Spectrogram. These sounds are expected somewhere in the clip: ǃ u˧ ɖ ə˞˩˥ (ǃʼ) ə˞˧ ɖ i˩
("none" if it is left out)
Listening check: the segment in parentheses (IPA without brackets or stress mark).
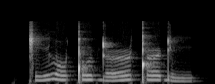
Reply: ǃ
